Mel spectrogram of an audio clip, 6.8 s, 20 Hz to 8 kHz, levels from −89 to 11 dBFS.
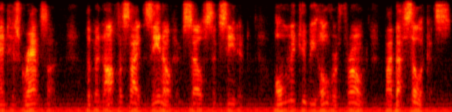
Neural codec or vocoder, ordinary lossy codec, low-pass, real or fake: none; Opus, 16 kbps; 7.2 kHz; real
